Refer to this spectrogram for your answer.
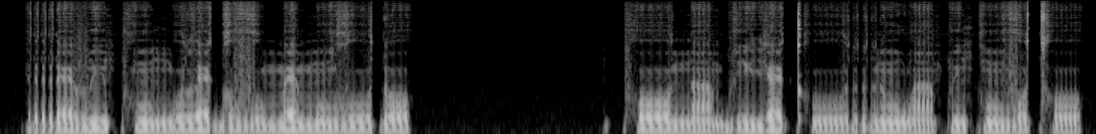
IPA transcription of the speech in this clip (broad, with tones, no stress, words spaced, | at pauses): rɛ˨βĩ˦pʰũ˦˨ ŋu˦lɛ˦ɡʊ˦vu˨˦ mɛ˦mũ˨ɣuː˦ɗo˦ | pʰoː˦nã˨bi˦ jɛ˦kʼuː˨ rũ˦wã˨ pĩ˦kũ˦vo˦tʰo˦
